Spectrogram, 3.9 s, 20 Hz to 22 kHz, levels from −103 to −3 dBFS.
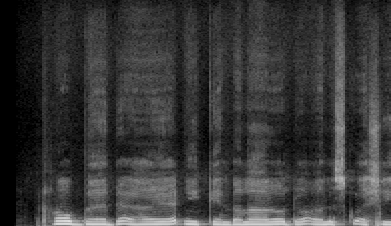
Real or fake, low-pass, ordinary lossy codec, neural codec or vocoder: fake; none; none; codec, 44.1 kHz, 7.8 kbps, Pupu-Codec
